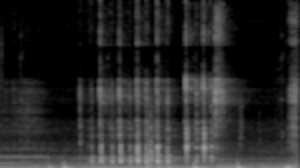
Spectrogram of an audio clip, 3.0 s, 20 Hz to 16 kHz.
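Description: Keys clacking in quick irregular bursts on a Vortex Series VX7 Pro tenkeyless mechanical keyboard, close and crisp, with no voices over the steady typing.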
